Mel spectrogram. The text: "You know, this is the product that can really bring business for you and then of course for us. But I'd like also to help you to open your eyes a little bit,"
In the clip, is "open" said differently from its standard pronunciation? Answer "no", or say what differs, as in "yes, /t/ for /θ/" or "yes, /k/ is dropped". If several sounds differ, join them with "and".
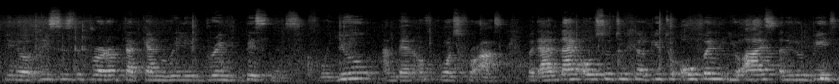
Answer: no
